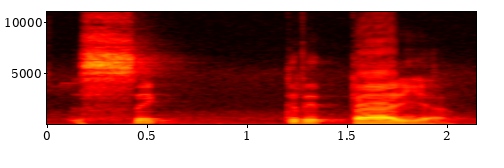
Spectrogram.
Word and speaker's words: secretária: Eu vou colocar aqui uma palavra também acentuada, secretária. Olha lá, secretária. Logicamente, a sílaba tônica é essa sílaba que tem um acento.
